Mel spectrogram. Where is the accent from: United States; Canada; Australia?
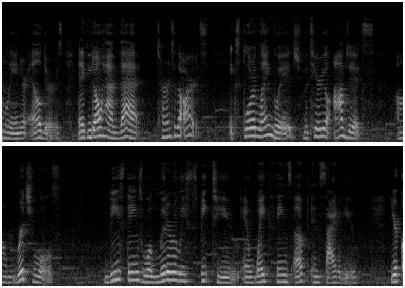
United States; I was born and raised here in the United States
